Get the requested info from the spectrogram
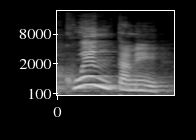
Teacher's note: Veja que a sílaba tônica, que é a mais forte, ela está posicionada na antepenúltima sílaba, né? Ó, última, penúltima, antepenúltima sílaba.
